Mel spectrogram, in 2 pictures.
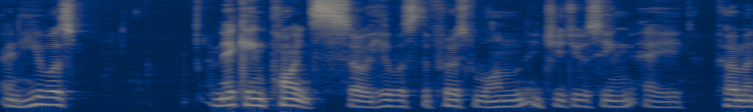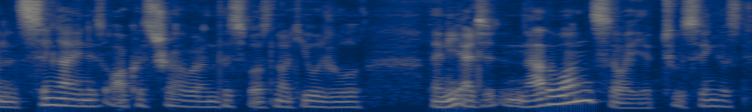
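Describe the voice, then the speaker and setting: A man's voice: mid-range voice, moderate pace, vocal fry, a little mellow. A man co-hosting a podcast, explaining tango history in a casual, knowledgeable way with frequent restarts. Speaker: podcast co-host.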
